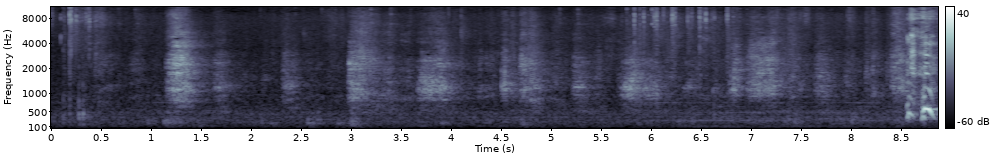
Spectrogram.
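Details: Husky pup wrestling playfully with another dog, the two biting at each other's legs: short breathy huffs and growly bursts come every second or so, separated by quiet gaps, with a person's voice nearby.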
